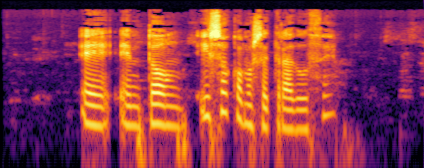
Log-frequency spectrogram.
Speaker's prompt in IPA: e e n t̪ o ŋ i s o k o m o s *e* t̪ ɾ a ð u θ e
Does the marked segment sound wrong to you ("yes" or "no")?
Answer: no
